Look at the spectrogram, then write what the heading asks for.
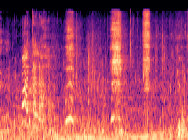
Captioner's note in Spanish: sollozos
